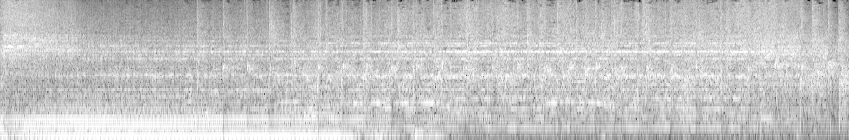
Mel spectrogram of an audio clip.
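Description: A live blues band's final chord: electric guitars, bass and keyboard hold one loud sustained chord. The deep bass stops about three and a half seconds in and the rest of the chord rings on more softly, under audience applause.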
